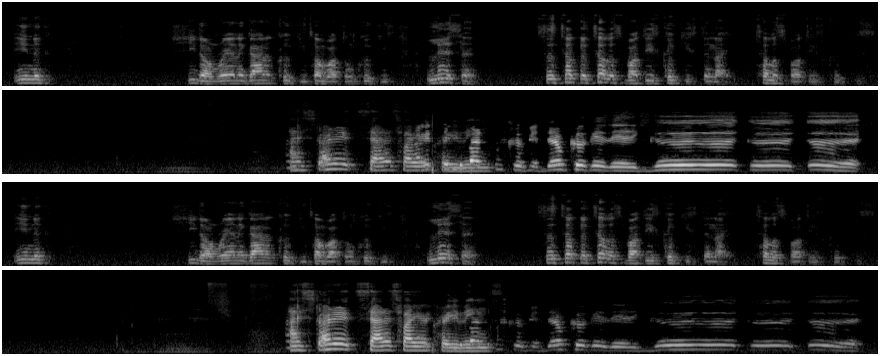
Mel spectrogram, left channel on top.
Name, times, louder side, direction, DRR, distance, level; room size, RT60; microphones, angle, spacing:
voice 1, 0.1-0.5 1.7-3.9 4.2-4.7 5.4-8.7, left 2 dB, 10° left, 0.9 m, -34 dB
voice 2, 11.6-13.6, right 5 dB, 45° right, 0.5 m, -26 dB
voice 3, 13.9-17.3, left 10 dB, 90° left, 0.3 m, -25 dB
3.9 x 2.8 x 3.6 m
head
